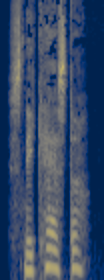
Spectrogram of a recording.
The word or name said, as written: SNEKASTER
